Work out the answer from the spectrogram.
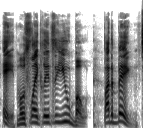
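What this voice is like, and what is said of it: Brooklyn mob boss accent. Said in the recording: “mob boss like accent ... So it's like a New Yorker accent. ... Exactly. ... I think that's his only American accent is like Brooklyn.”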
